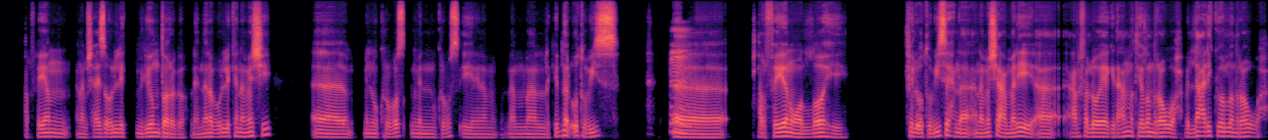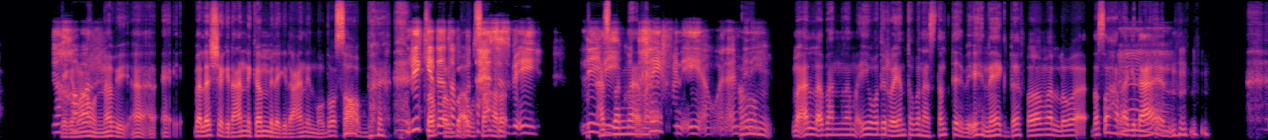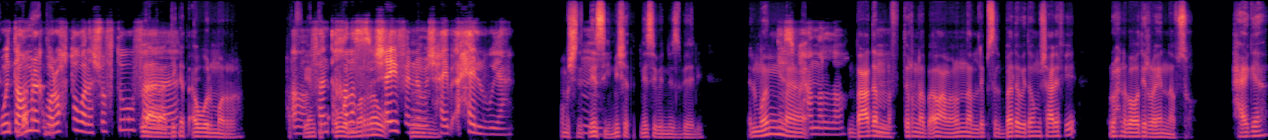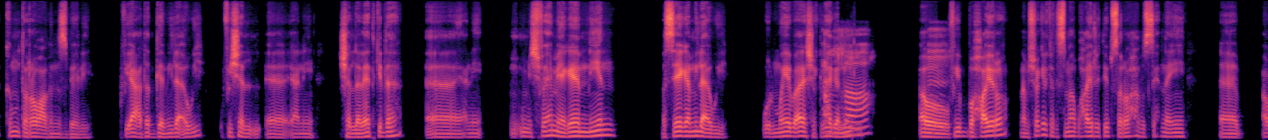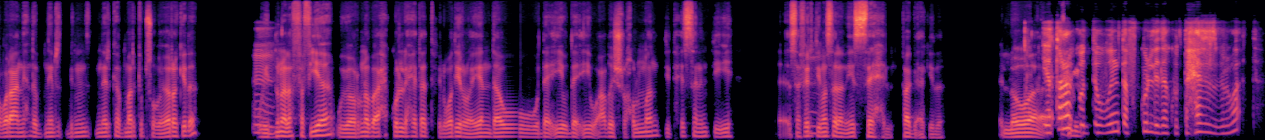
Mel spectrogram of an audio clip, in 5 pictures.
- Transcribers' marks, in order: chuckle; laugh; other noise; tapping
- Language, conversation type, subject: Arabic, podcast, إيه آخر حاجة عملتها للتسلية وخلّتك تنسى الوقت؟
